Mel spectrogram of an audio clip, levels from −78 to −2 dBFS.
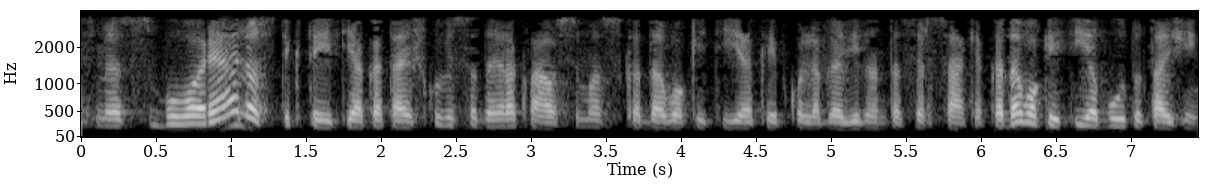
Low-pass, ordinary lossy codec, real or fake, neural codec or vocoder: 3.6 kHz; MP3, 16 kbps; real; none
